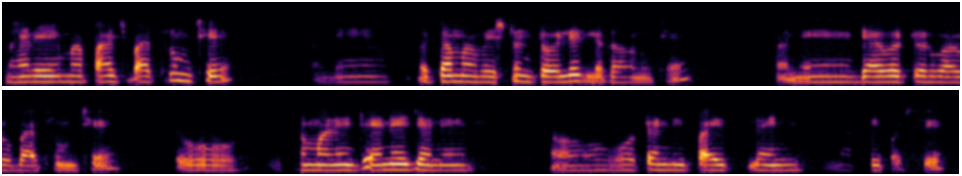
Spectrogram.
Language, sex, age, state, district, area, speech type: Gujarati, female, 60+, Gujarat, Ahmedabad, urban, conversation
